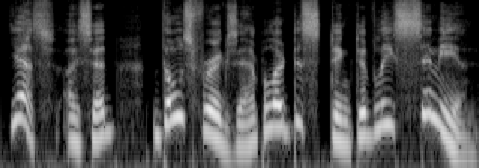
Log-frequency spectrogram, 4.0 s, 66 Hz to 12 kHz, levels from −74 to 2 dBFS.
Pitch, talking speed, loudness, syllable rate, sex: 195 Hz, 135 wpm, -18 LUFS, 5.2 syllables/s, male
